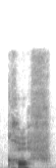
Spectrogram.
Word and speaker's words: cough: are coming to the party off the second pronunciation is off off and the word I gave you was cough if you have a bad throat then sometimes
